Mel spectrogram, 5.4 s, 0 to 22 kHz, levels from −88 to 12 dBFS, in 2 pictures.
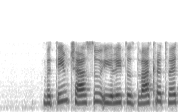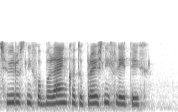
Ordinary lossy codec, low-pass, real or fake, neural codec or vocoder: none; 5.4 kHz; fake; vocoder, 22.05 kHz, 80 mel bands, HiFi-GAN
